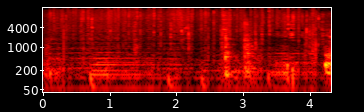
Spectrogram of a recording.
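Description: Diced potatoes sizzling and crackling in a frying pan, with a spatula scraping and stirring them. A faint steady hum sounds underneath for a couple of seconds in the middle.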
